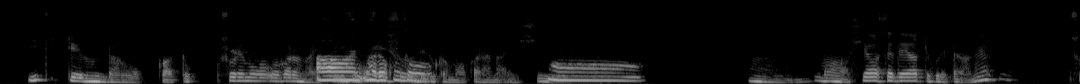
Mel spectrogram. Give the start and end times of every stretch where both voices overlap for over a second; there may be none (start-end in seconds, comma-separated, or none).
3.1-4.4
